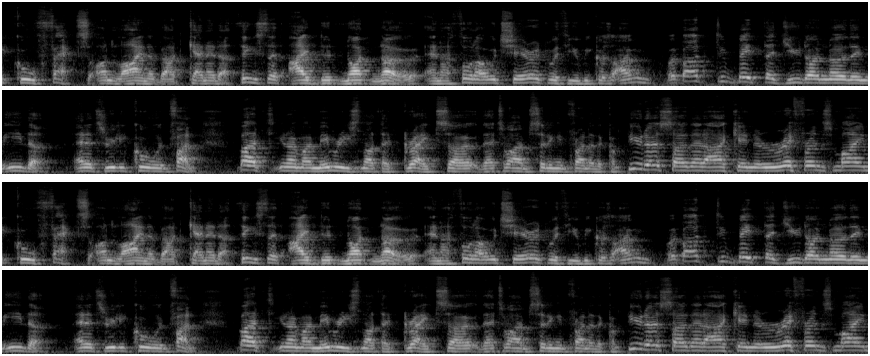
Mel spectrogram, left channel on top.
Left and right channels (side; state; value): both; normal; correlation 0.44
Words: cool facts online about Canada, things that I did not know, and I thought I would share it with you because I'm about to bet that you don't know them either, and it's really cool and fun. But, you know, my memory's not that great, so that's why I'm sitting in front of the computer so that I can reference my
